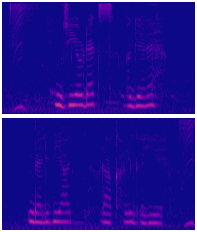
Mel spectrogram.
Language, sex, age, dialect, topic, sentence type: Magahi, female, 18-24, Northeastern/Surjapuri, agriculture, statement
